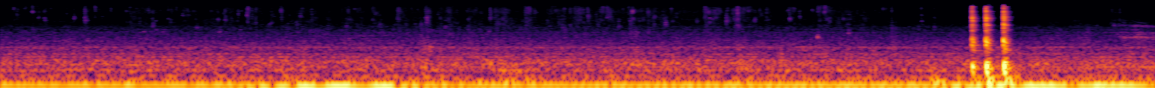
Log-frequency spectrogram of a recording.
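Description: A spoon being rinsed at a kitchen sink, with water trickling and dripping. Near the end there is a quick run of three or four sharp knocks.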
